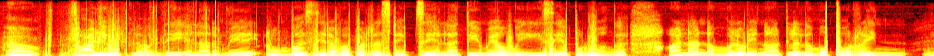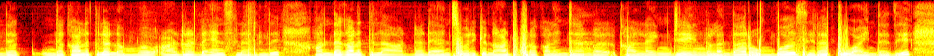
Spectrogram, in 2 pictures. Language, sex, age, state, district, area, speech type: Tamil, female, 30-45, Tamil Nadu, Tiruvannamalai, rural, spontaneous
